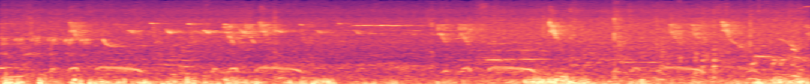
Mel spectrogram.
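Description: Outdoor bird chirping: many short falling chirps, with short rise-and-fall calls repeating about once a second, over an uneven low rumbling noise.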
